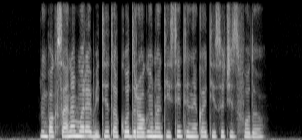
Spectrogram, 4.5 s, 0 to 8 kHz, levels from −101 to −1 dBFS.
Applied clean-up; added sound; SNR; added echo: neural diffusion model UNIVERSE++.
